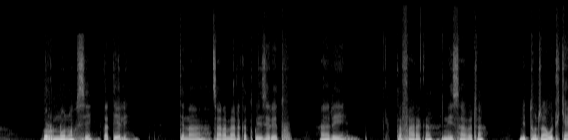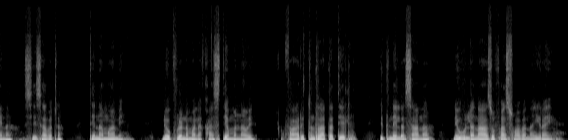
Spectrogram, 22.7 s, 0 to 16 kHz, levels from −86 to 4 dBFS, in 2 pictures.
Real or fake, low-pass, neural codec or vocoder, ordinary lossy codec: real; 14.4 kHz; none; Opus, 24 kbps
